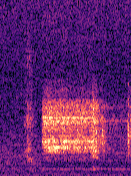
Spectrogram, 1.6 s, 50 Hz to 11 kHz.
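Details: Tascam 122mk3 cassette deck before rebuild, leaf switch activated: loud, high whirring grind lasting under a second as the transport engages, then light clicks; motor runs but mechanism is noisy.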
